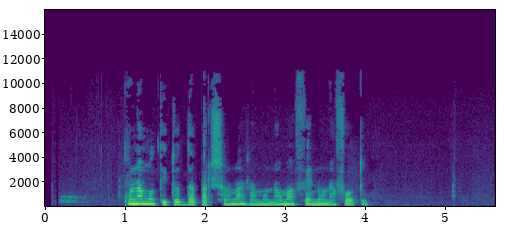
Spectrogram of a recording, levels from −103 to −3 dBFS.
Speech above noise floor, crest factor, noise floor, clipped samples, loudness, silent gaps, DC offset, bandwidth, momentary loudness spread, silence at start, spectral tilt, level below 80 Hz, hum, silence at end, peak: 46 dB; 20 dB; -74 dBFS; under 0.1%; -29 LUFS; none; under 0.1%; 9.2 kHz; 11 LU; 0.3 s; -7 dB/octave; -80 dBFS; none; 1.6 s; -12 dBFS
